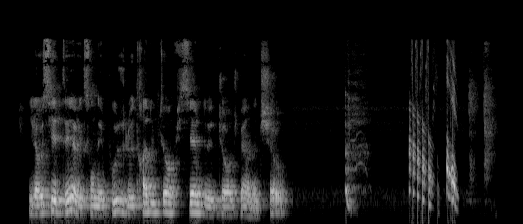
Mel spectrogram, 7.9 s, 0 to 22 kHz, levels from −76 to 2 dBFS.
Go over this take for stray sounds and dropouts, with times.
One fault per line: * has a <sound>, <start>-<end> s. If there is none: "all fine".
* has a cough, 5.2-5.6 s
* has a chirp, 6.1-6.9 s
